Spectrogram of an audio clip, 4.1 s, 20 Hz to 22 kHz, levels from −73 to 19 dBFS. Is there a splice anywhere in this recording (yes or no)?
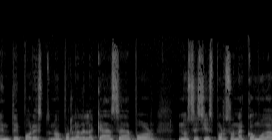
yes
